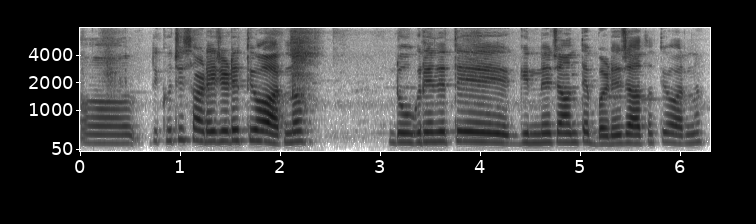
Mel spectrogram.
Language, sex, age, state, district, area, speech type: Dogri, female, 30-45, Jammu and Kashmir, Reasi, urban, spontaneous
